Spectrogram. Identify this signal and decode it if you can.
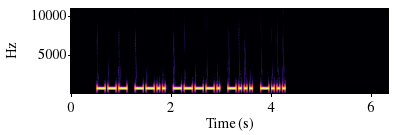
Morse code, heard as a keyed tone, about 21 wpm, 700 Hz. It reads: OZ9BB
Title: DXCC-100 Call Signs - 5 Characters - 22wpm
